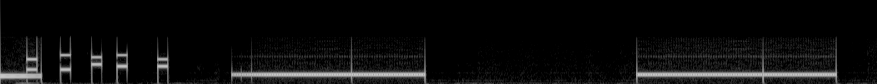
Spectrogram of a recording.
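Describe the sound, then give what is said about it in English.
A quick series of keypad dialing beeps, then two long, steady phone ringing tones separated by a few seconds of silence, loud with no voices, as the radio show Brooke and Jubal in the Morning calls a woman. “I'm about to get her on the phone and find out if the cat allergy is real, okay?”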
